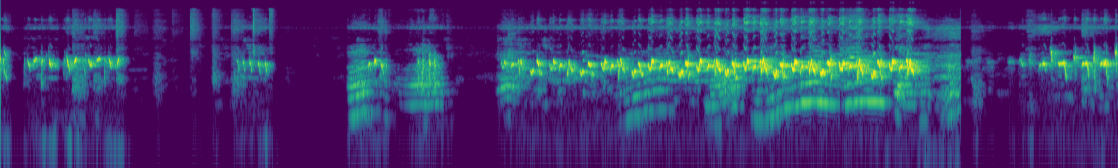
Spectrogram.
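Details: Sooty-headed bulbul repeating the long ropel panjang trill and garuda calls. Short chattering bursts separated by gaps build into a long continuous rattling trill with descending slurred notes beneath it, then a final burst.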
